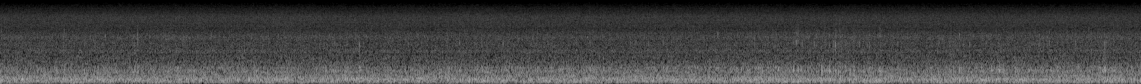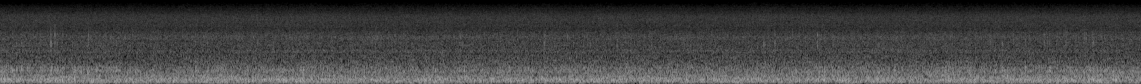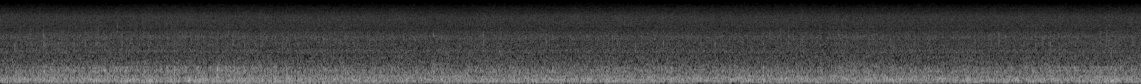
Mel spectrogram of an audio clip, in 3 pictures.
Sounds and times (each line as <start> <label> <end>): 0.0 ground water treatment plant 34.2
